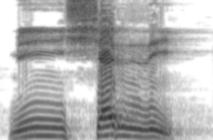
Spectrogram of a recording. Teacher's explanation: Walaupun dia bertasydid, tapi bacanya tetap tipis. Bibirnya tetap senyum. Misyarri. Langsung tipiskan. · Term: huruf ra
